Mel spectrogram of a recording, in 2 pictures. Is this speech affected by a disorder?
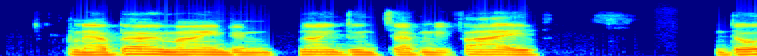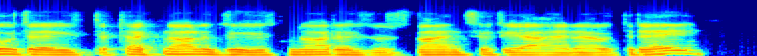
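Yes: congenital deafness; born deaf, cause unknown, not hereditary, undiagnosed for about 12 months; wears two hearing aids, previously one while ear trained to aids; learned to speak via audiologists and speech therapist Jim from America, lip reading learned from Jim.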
